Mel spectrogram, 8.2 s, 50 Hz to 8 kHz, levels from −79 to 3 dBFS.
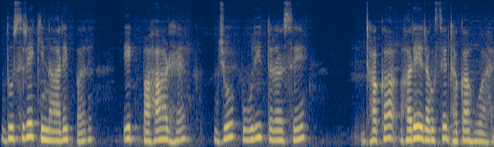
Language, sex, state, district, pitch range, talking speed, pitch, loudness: Hindi, female, Uttar Pradesh, Jyotiba Phule Nagar, 190-225 Hz, 125 wpm, 210 Hz, -16 LUFS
